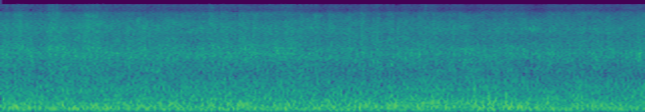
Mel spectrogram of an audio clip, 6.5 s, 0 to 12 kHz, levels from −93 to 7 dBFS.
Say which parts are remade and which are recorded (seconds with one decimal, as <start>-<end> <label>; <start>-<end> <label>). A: 0.0-0.7 recorded; 0.7-2.0 remade; 2.0-2.4 recorded; 2.4-6.5 remade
